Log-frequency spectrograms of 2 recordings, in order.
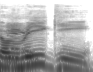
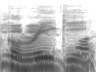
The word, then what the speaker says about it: Origi: I've heard it Origi. No, it's Origi. It's Divock Origi.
